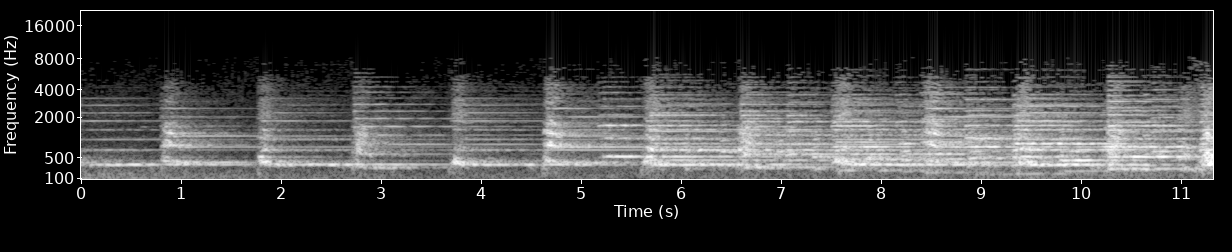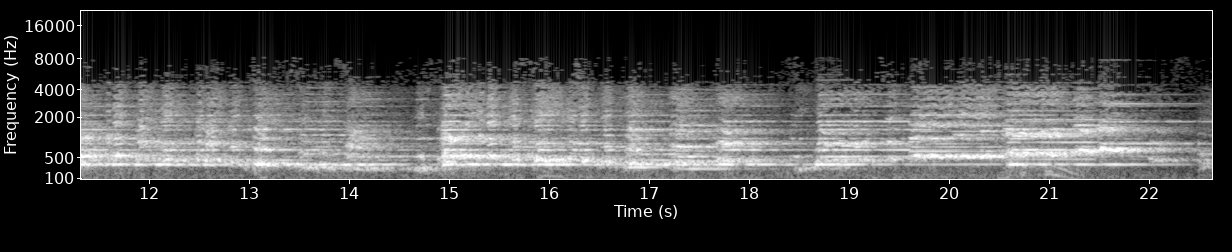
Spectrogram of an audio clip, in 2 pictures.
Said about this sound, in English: whence comes this bell ringing?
